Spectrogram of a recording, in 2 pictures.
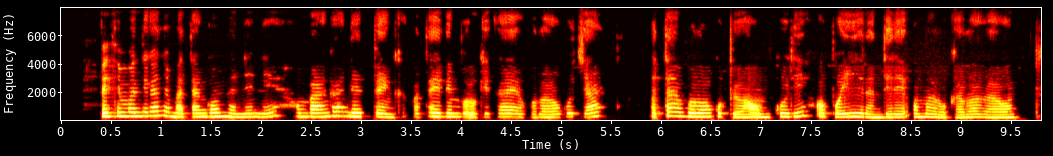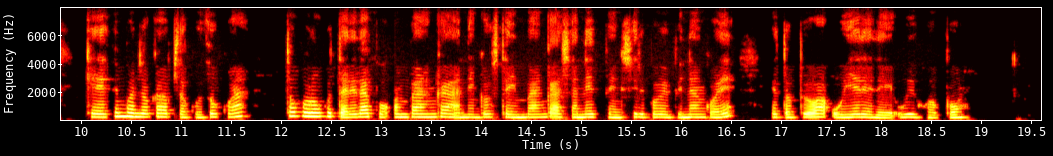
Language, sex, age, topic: Oshiwambo, male, 25-35, finance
